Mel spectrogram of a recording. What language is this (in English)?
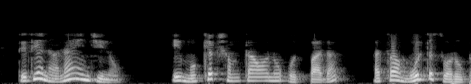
Gujarati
